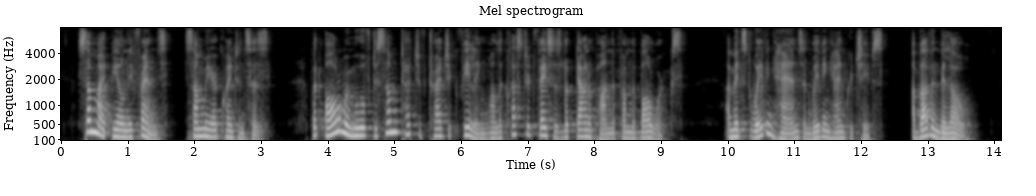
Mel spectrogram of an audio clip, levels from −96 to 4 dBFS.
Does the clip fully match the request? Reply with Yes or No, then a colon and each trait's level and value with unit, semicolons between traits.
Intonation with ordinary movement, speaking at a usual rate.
No: wide, 6.4 semitones; average, 160 wpm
